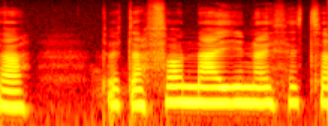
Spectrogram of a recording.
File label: "ffoonau", Welsh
